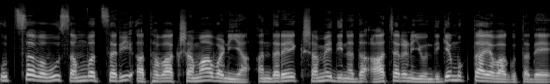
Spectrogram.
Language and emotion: Kannada, neutral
